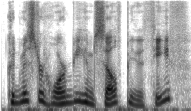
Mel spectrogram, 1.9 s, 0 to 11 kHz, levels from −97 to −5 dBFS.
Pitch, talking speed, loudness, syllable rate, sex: 160 Hz, 220 wpm, -19 LUFS, 5.0 syllables/s, male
